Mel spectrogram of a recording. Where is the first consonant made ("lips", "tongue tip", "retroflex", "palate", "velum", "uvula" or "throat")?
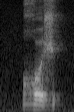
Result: uvula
